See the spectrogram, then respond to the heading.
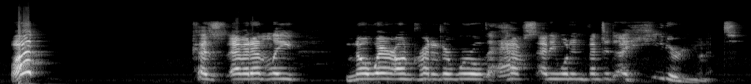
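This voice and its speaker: A man's voice: sits high, pushed and bright, lo-fi sound. A man reading a script aloud with theatrical emphasis and incredulous, profane, exasperated commentary, as the host of a review show.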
